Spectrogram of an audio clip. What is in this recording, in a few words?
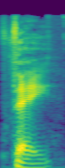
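"fei", Cantonese, low falling tone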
